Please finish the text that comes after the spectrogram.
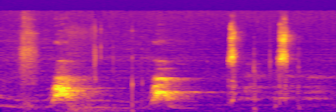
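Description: A dog barks twice, about a second apart, moderately loud, followed by a couple of faint, breathy, whisper-like sounds against a quiet background.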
